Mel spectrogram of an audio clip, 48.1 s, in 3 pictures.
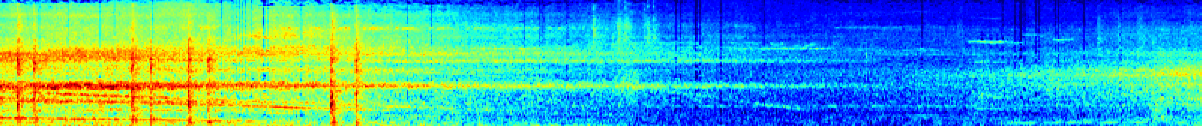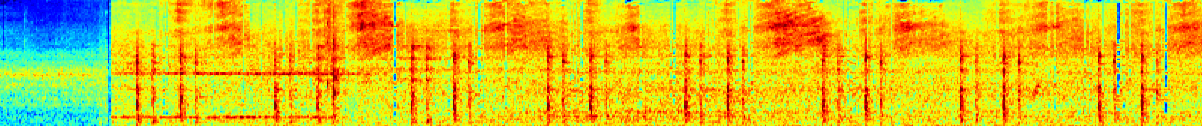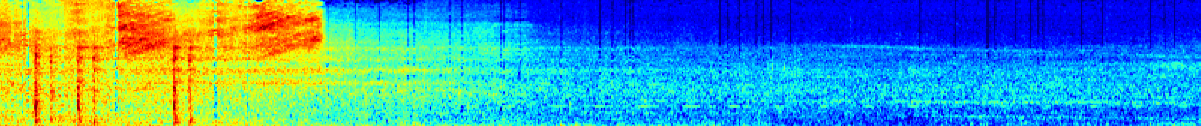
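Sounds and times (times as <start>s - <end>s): electric train rolling past: 0.0s - 48.0s
wheels clacking over rail joints: 28.7s - 31.7s, 32.3s - 35.0s.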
